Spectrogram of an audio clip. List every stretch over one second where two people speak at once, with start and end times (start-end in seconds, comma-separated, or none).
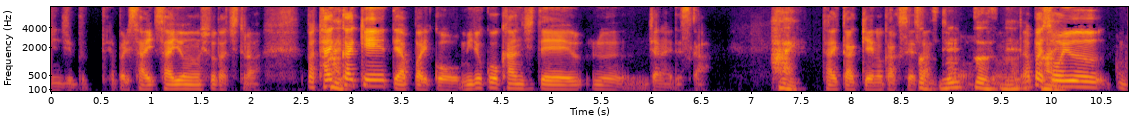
8.7-10.2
